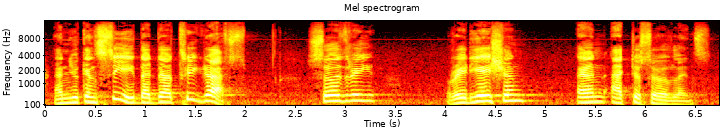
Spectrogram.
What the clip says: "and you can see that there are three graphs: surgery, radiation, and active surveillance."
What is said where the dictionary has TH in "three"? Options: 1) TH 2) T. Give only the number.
2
